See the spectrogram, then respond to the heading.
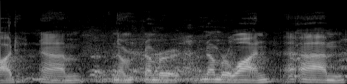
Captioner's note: audience laughing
